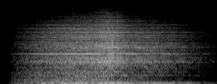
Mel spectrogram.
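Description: Logo ident sound effect: a whoosh with a low rumble and a faint steady high tone, swelling to a peak about a second in and then fading away.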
